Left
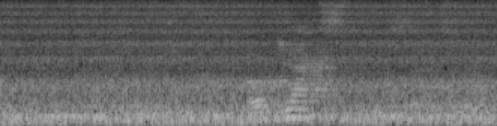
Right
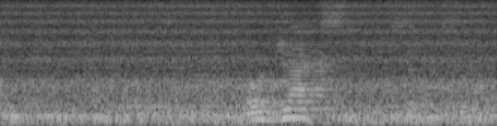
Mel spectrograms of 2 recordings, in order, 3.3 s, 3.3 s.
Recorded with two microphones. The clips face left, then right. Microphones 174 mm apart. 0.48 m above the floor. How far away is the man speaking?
About 4.5 m.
